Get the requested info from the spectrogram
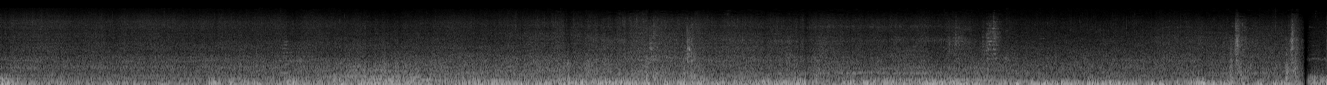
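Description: Heavy wind noise buffeting the microphone, a steady low rumble, with a few short faint clicks; it drops out for a moment near the end.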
